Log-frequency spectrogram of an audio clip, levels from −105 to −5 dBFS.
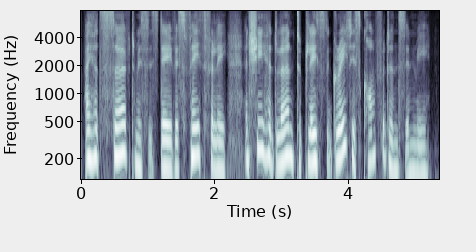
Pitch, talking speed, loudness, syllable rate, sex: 180 Hz, 190 wpm, -18 LUFS, 5.5 syllables/s, female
